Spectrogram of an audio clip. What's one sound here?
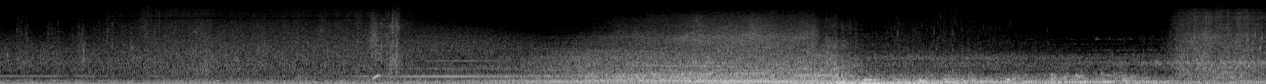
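A waterfall roars nearby.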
